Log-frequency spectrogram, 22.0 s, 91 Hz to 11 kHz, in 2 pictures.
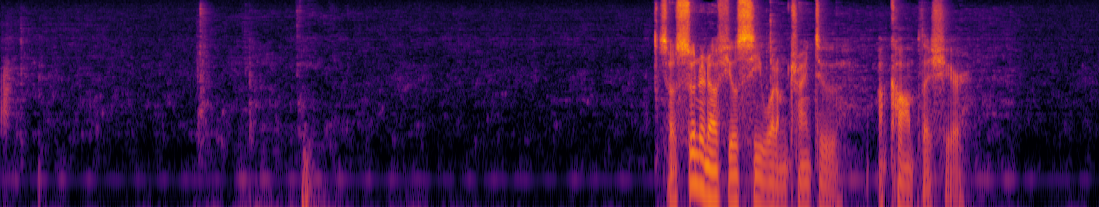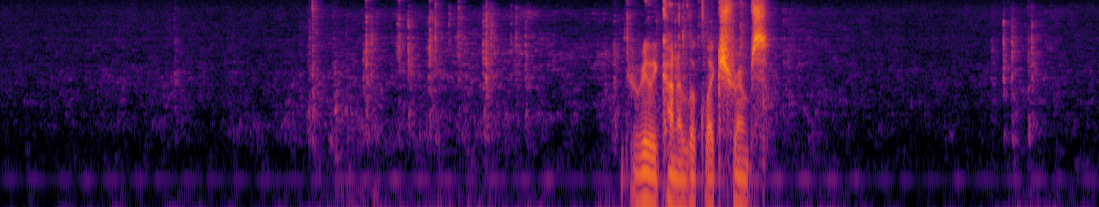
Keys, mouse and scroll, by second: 0.3 click, 1.0 click, 4.4 click, 5.3 click, 6.1 click, 6.7 click, 7.5 ctrl+z, 7.8 click, 8.7 click, 9.3 click, 10.1 click, 10.8 click, 11.4 click, 12.0 click, 13.2 click, 20.2 click, 21.1 ctrl+z, 21.5 click.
